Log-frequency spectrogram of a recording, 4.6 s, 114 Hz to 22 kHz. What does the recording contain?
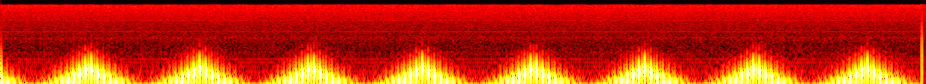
Tention Builder
a slow bass wobble. sound created on my Roland Juno-106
